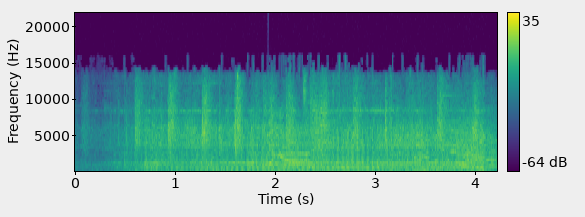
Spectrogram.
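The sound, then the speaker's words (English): A helicopter flies during a chase near a pylon, its loud rotor drone with rapid blade chop swelling in over the first half-second and then holding steady and strong to the end. “The helicopter heads straight for the pylon. Its blades catch the wires and sparks fly.”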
